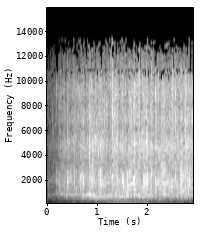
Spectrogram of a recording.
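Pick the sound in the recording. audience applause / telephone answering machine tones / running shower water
audience applause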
